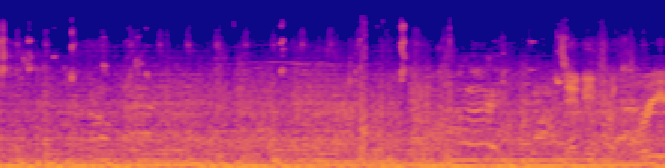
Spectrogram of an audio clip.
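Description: Basketball game sound on an arena court: a basketball bouncing on the hardwood, with short knocks and squeaks, over crowd noise and arena music with a steady deep bass.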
